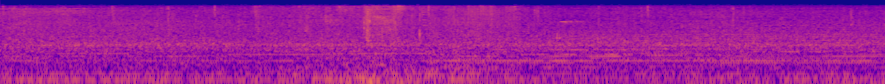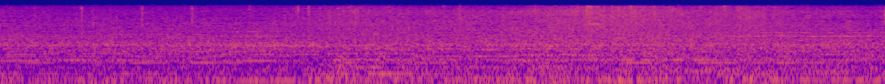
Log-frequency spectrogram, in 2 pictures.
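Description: Steady rain in the video game Heavy Rain, a dense continuous hiss of falling water on surfaces with faint distant rumbles, no voices over it.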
